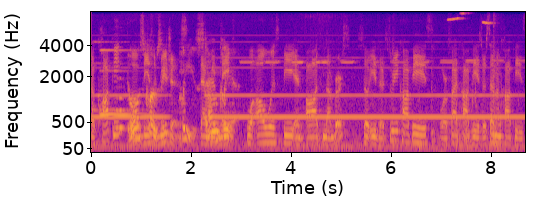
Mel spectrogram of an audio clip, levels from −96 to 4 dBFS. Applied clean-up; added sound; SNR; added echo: none; Wind instrument, woodwind instrument + Sliding door; -2 dB; none.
